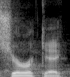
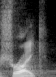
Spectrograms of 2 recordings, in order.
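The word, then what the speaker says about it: Schierke: pronounce her name as shirake that feels weird to say and i've always just kind of called her shrike like the bird because she has a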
